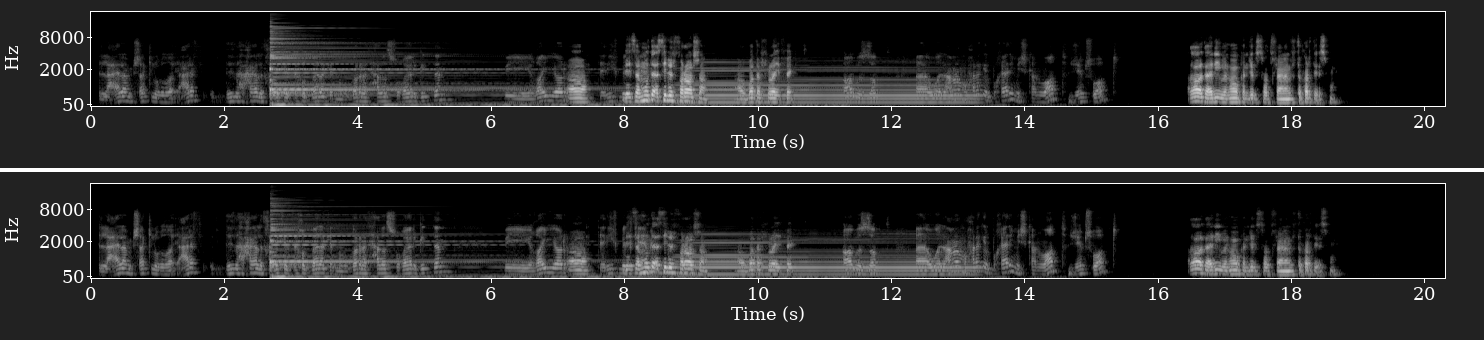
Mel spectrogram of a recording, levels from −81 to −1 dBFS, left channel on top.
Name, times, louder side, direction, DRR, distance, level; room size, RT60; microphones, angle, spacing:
voice 1, 0.1-1.7 2.0-5.4 5.7-5.8 6.2-7.2 7.6-8.6 11.3-15.2, right 3 dB, 70° right, 0.6 m, -41 dB
Crash cymbal, 2.7-10.3 11.0-11.3, left 2 dB, 35° left, 0.6 m, -41 dB
voice 2, 8.0-9.2 9.7-10.5 16.5-18.7, left 5 dB, 75° left, 0.3 m, -27 dB
Bowed string instrument, 8.6-13.4, equal, 10° right, 0.4 m, -40 dB
2.4 x 2.0 x 2.4 m
head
